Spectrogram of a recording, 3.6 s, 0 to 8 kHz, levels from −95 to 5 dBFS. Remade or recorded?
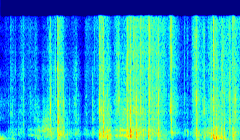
remade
